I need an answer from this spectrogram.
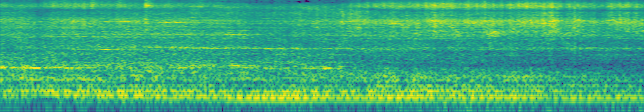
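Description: Diesel locomotives at the rear of a freight train passing close by, their engines droning over the rumble of the train. About five seconds in the engine tones fade, leaving a steady low rumble.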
